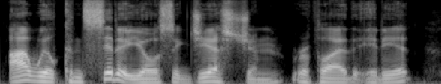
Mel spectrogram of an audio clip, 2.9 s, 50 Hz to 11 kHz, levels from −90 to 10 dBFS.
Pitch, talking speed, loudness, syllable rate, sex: 115 Hz, 165 wpm, -20 LUFS, 5.3 syllables/s, male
